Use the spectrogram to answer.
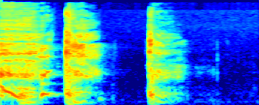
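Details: Barking cough.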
